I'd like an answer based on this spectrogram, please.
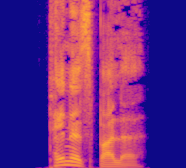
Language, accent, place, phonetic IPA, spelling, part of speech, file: German, Germany, Berlin, [ˈtɛnɪsˌbalə], Tennisballe, noun, De-Tennisballe.ogg
- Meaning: dative of Tennisball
